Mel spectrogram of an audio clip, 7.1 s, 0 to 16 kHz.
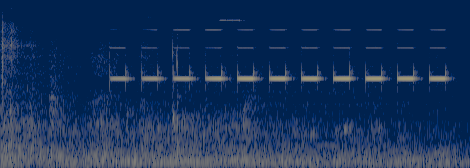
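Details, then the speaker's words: ENNOID XLITE V3 smart BMS switched on before configuration: eleven even high-pitched beeps, about two a second, the over- or under-voltage protection error. ""11 beeps, that's the error that I expect."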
